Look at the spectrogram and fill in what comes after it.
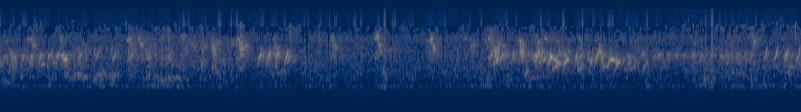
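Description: Several birds calling at once: quick chirps and short rapid trills overlapping, thinning out around the middle and busiest a little after.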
